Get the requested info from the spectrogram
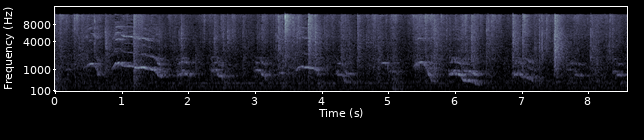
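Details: Pyrenean Mastiff puppies at three and a half weeks old, from the Querida de la Tierra Alta litter, give repeated high whimpers and yelps that slide downward, several overlapping voices, over a steady background of rustling and clicking noises.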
